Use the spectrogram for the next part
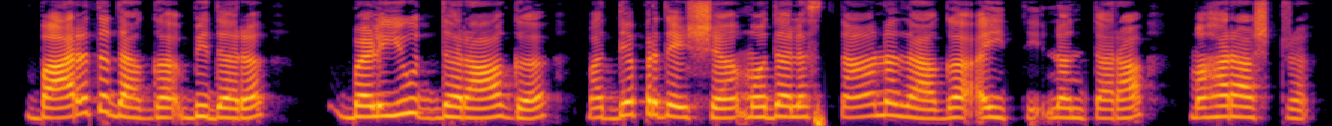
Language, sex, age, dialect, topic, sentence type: Kannada, female, 25-30, Dharwad Kannada, agriculture, statement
